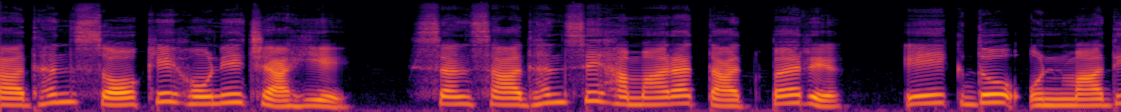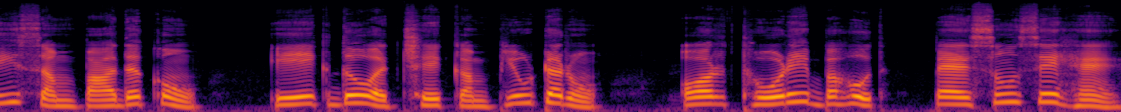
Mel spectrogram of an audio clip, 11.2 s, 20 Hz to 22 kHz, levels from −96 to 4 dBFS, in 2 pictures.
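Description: A speech recording with no technical faults. Nothing in the audio points to a problem in how it was captured, processed or delivered.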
